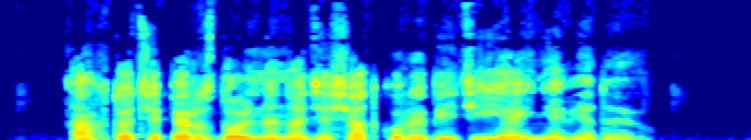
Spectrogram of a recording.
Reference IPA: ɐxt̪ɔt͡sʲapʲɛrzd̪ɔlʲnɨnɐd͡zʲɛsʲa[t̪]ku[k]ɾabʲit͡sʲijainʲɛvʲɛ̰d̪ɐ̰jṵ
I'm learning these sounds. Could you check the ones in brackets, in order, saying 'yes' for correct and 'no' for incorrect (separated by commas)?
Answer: yes, no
